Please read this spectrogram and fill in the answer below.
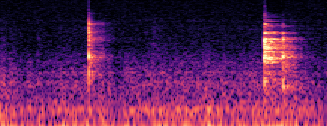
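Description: A single light click of a metal spoon against a ceramic mixing bowl about half a second in, over quiet room tone.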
